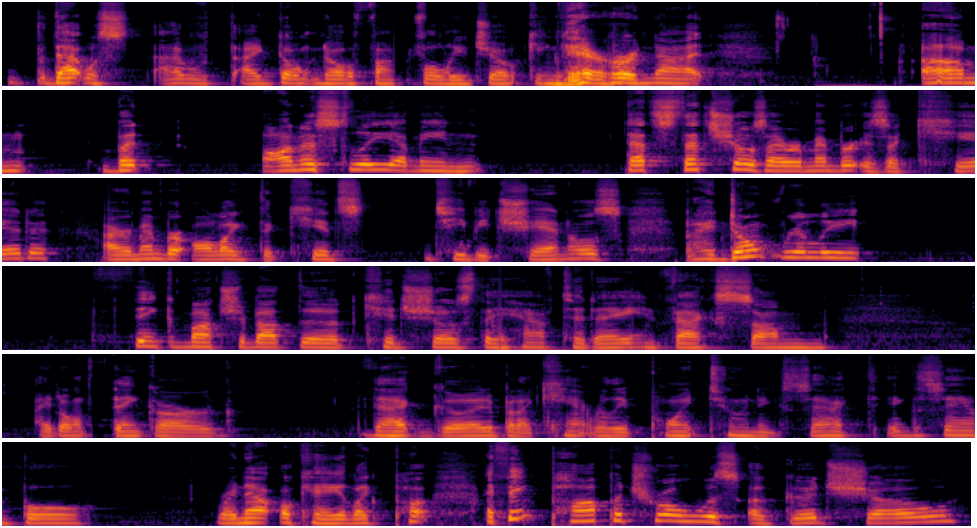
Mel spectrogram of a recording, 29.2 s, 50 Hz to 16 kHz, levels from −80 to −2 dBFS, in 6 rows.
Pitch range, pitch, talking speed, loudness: 140-175 Hz, 155 Hz, 160 wpm, -28 LUFS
